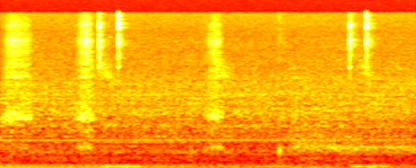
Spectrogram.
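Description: Near silence: quiet room tone with a few faint clicks, one about a second in and a small cluster near the end, such as a computer mouse makes while the video is scrubbed back.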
